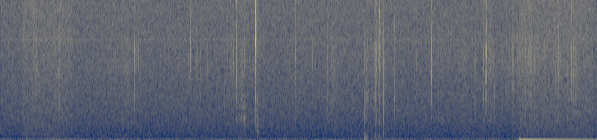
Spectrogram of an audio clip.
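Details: Outdoor rustling and scattered clicks over a low rumble, ending in a sudden loud thump, with no animal call.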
